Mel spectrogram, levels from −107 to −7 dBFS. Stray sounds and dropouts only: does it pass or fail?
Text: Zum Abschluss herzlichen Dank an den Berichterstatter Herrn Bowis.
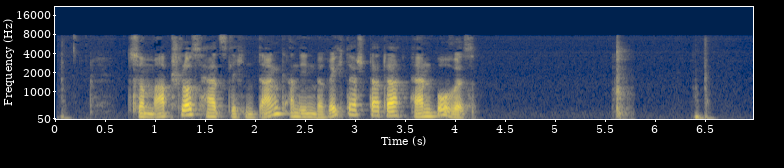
fail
